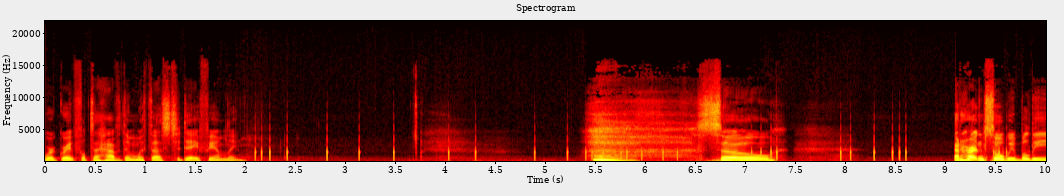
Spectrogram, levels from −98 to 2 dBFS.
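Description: A speech recording with a train of clicks from 2.1 s to 9.6 s: around thirty similar ticks at an uneven pace, about four per second, peaking about 10 dB above the speech and audible in the pauses too. The likely cause is electrical interference from nearby equipment or a faulty connection or power supply.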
